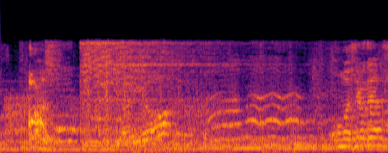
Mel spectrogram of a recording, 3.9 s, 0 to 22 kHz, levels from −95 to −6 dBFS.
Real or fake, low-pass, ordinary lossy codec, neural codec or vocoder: fake; 7.2 kHz; Opus, 64 kbps; vocoder, 22.05 kHz, 80 mel bands, WaveNeXt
